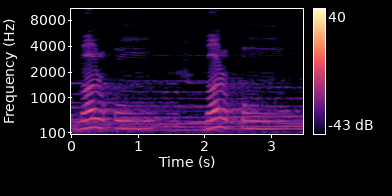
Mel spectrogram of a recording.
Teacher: را ساکن ہے، اس صورت میں بھی را موٹی پڑی گئی ہے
